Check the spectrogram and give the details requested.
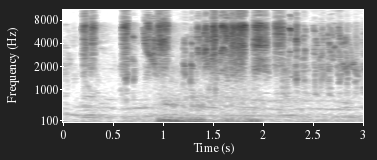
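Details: Budgerigars chirp loudly as they eat: short, sharp high chirps at first, then a dense run of scratchy squawking chatter.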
